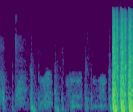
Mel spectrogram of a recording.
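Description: Short burst of automatic gunfire in the battle royale game BGMI, loud and sudden at the end after a stretch of quieter game sounds.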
